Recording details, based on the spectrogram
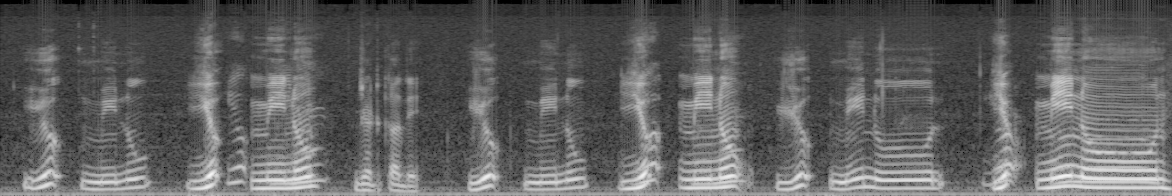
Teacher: حمزہ کو حمزہ کی آواز سے نکالنا ہے، یعنی کہ آپ عین کی آواز سے نہ نکالیں، حمزہ کی آواز سے جو اقصا حلق سے نکلتی ہے. یؤمنو، یؤمن، جھٹکا دے.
